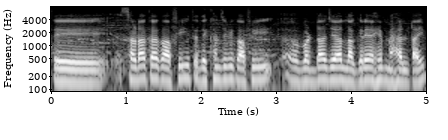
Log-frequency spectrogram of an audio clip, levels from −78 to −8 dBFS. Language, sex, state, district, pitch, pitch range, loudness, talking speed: Punjabi, male, Punjab, Kapurthala, 155 Hz, 145-165 Hz, -16 LUFS, 215 wpm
